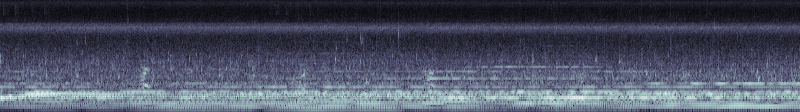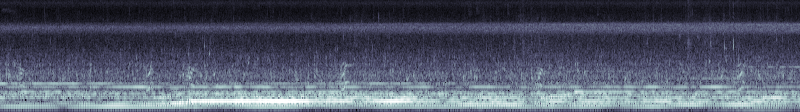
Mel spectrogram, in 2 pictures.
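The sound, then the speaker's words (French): Flowing river water murmurs in a steady, continuous rush, with a low rumbling undertone and a slight swell in loudness around the middle before settling back. “La rivière est, est devenue vraiment comme un, un, un discours que, que je pouvais écouter.”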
